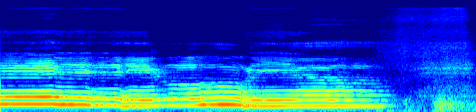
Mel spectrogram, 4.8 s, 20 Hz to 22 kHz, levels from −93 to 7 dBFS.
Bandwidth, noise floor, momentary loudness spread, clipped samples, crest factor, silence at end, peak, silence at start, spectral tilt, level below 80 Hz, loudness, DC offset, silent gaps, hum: 3.3 kHz; -53 dBFS; 13 LU; under 0.1%; 14 dB; 0.2 s; -8 dBFS; 0 s; -10.5 dB/octave; -62 dBFS; -22 LUFS; under 0.1%; none; none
